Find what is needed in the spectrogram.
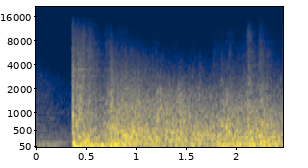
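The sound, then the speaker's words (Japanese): A tank cannon fires in a video game demo: one sudden, loud boom that turns at once into a heavy, sustained rumbling roar lasting to the end. “こんな感じで戦車が動いてドカーンみたいな感じで”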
